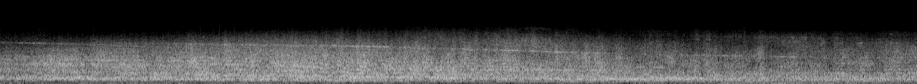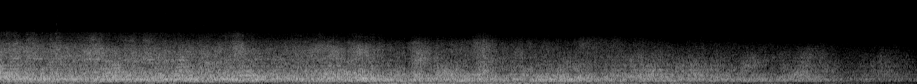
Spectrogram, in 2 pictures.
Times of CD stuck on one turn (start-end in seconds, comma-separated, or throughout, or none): none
